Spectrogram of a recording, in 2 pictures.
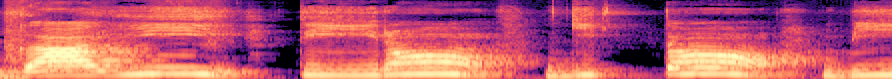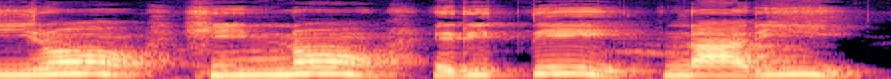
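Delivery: "रीति, नारी" slow, with a long held ee; long ee, stretched. Shown as a demonstration. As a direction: drag the ee out long in each word. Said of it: "ये सब पूरा लंबा खींच रहा है". (दीर्घ ई पूरा खींचकर पढ़ें)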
